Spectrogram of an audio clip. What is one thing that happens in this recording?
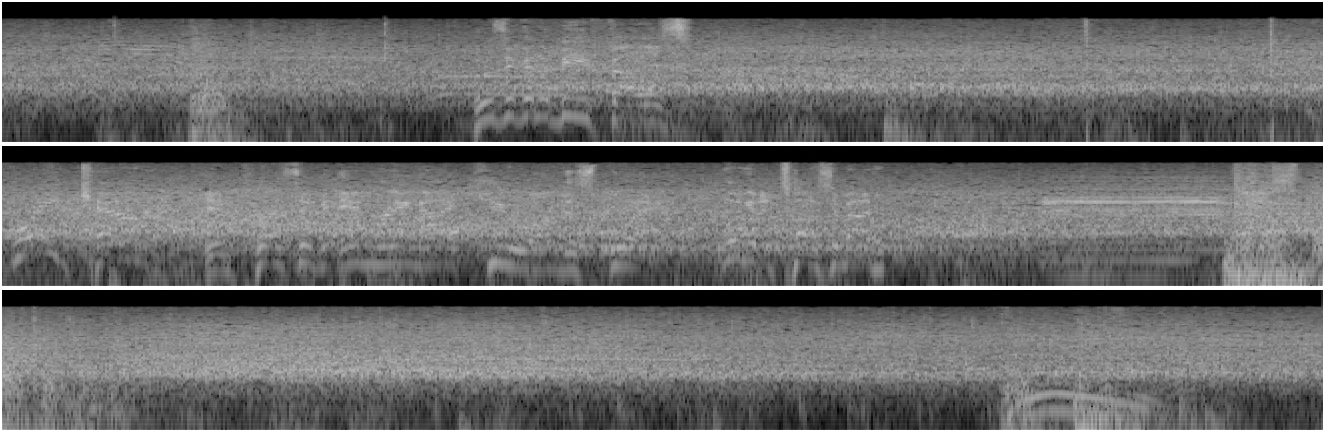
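Bodies slam onto a wrestling ring mat with heavy thuds.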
